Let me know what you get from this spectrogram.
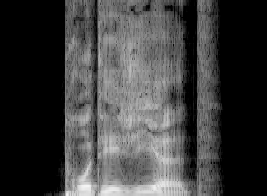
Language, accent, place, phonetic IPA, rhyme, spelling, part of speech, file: German, Germany, Berlin, [pʁoteˈʒiːɐ̯t], -iːɐ̯t, protegiert, verb, De-protegiert.ogg
- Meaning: 1. past participle of protegieren 2. inflection of protegieren: third-person singular present 3. inflection of protegieren: second-person plural present 4. inflection of protegieren: plural imperative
